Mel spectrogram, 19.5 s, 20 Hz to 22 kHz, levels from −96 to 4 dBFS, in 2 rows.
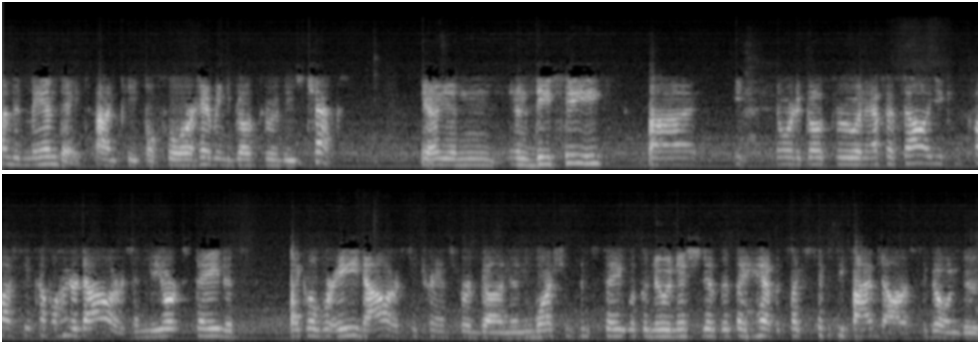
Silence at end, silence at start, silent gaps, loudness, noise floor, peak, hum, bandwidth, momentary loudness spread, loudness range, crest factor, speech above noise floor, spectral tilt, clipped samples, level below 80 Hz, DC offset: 0 s; 0 s; none; -27 LUFS; -52 dBFS; -6 dBFS; none; 12 kHz; 14 LU; 3 LU; 22 dB; 25 dB; -6 dB/octave; under 0.1%; under -90 dBFS; under 0.1%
